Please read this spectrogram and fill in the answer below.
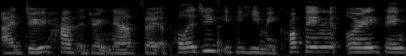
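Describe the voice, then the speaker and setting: Her tone bright and sharp, a woman speaks at a moderate pace with fairly high pitch. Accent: Australian. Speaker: book youtuber. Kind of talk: casual vlog chat.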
